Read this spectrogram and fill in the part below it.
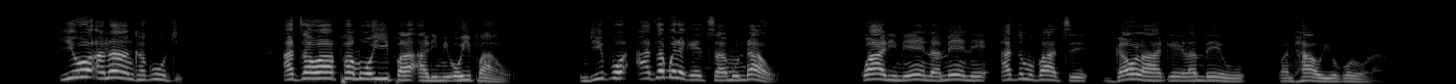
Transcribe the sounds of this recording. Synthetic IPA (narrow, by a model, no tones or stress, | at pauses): iwɔʔanaːŋkʰak̬uːti | ad͡zawapʰamɔipaʔalimiɔipaːwɔ̰ | ndipɔad͡zaɓwɛɾɛk̬ɛt͡samundawɔ̰ | kwalimiɛnaːmɛnɛad͡zamupat͡sʰɛ | ɡawɔlakɛlambɛu | pantʰawijɔkɔlɔːla̰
